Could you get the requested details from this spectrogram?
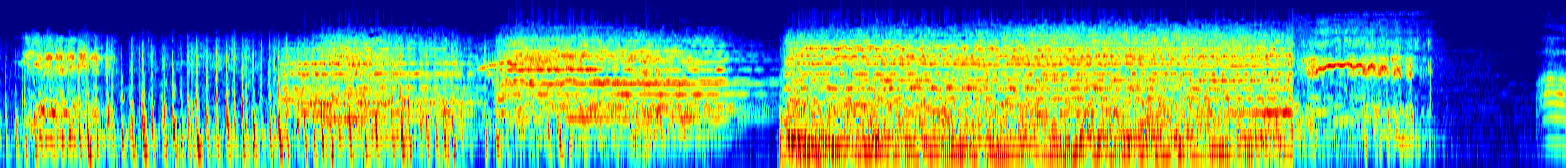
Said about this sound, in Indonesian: Akhirnya pagi tiba, dari jauh terdengar derap orang-orang berkuda.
